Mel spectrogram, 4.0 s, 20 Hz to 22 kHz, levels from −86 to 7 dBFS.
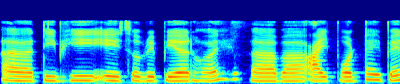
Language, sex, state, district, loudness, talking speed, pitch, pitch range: Bengali, female, Odisha, Khordha, -18 LUFS, 165 wpm, 195 Hz, 190-210 Hz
